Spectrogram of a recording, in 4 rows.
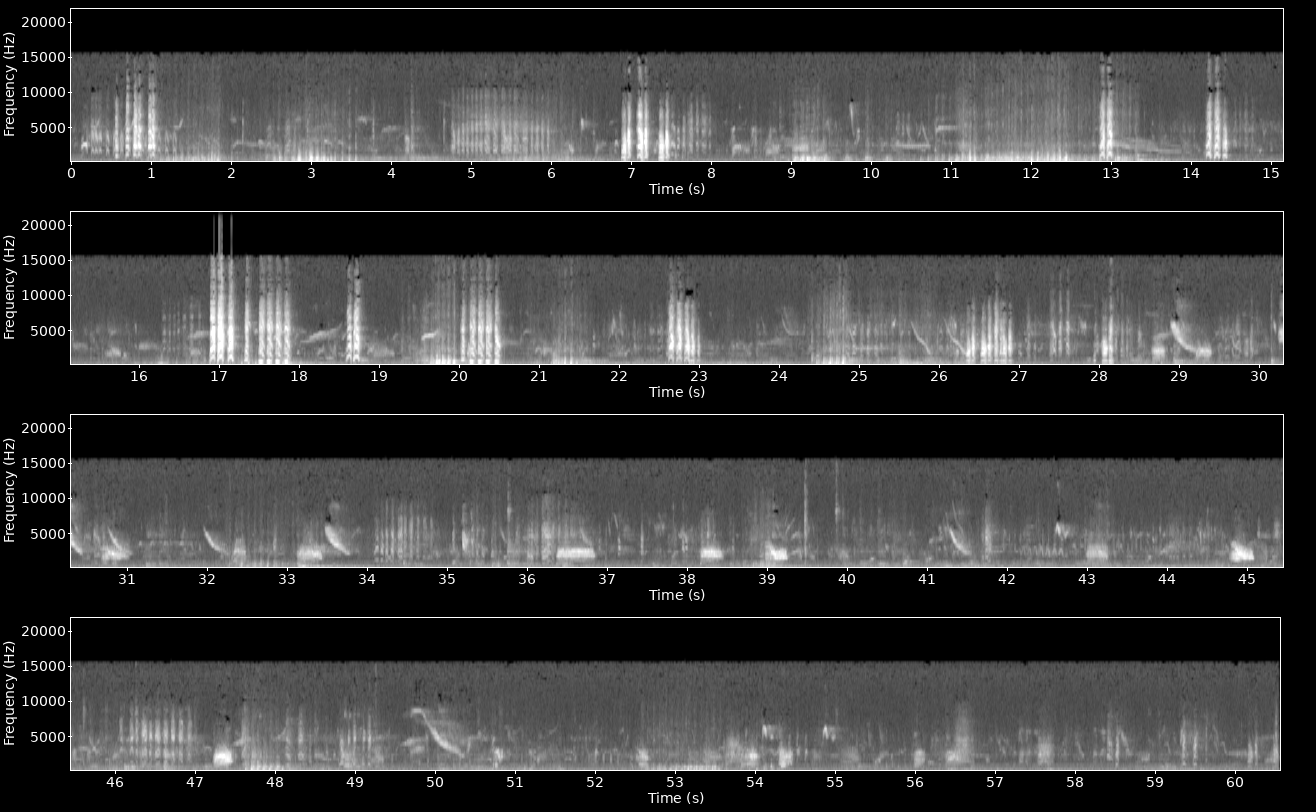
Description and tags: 20100918.starling.fluttering.03
birds (mostly Starling) calling and fluttering near the mic. Recorded with Sennheiser ME62(K6) at Centro de Visitantes Jose Antonio Valverde, Donana, Spain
